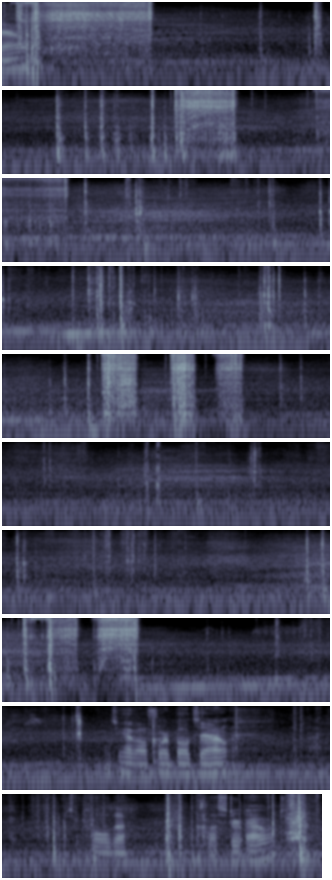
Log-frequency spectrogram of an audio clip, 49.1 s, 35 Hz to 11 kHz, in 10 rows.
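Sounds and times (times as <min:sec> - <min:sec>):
cordless drill spinning bolts: 0:00.2 - 0:02.3, 0:07.4 - 0:08.5, 0:09.5 - 0:10.9, 0:21.0 - 0:23.4, 0:34.6 - 0:36.6
handling clicks and knocks: 0:05.6 - 0:07.7, 0:14.6 - 0:21.5, 0:29.7 - 0:32.0, 0:43.7 - 0:45.9.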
